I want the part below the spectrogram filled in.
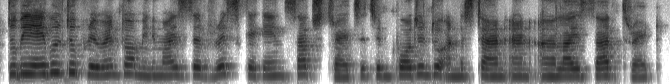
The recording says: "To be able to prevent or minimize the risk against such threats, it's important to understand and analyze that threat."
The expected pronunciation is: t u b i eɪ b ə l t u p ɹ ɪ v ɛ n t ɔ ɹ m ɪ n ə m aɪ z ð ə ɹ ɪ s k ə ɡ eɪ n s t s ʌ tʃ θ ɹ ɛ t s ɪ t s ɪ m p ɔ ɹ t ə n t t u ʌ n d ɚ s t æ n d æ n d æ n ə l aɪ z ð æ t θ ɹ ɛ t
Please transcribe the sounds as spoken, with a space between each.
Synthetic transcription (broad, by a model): t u b i eɪ b ə l t u p ɹ ɪ v ɛ n t ɔ ɹ m ɪ n ə m aɪ z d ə ɹ ɪ s k ə ɡ eɪ n s t s ʌ tʃ t ɹ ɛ t s ɪ t s ɪ m p ɔ ɹ t ə n t t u ʌ n d ɚ s t æ n d æ n d æ n ə l aɪ z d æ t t ɹ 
